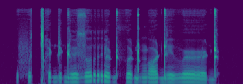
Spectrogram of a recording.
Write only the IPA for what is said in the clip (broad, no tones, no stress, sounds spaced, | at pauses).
f ə ǀʰ ə ɖ ɾ e ɖ ø z o r ø ɖ θ o ɖ ŋ ɔ ɖ e β ə˞ ɖ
